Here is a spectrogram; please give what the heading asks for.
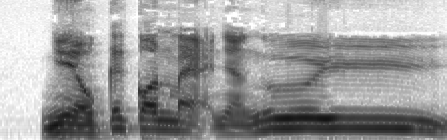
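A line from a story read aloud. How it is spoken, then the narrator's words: Wailing, crying. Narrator (Vietnamese): Lão Đạo Huyền gào khóc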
